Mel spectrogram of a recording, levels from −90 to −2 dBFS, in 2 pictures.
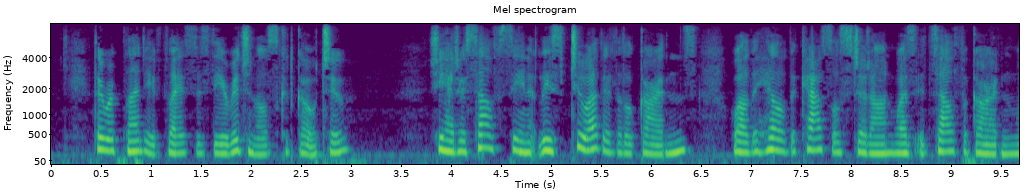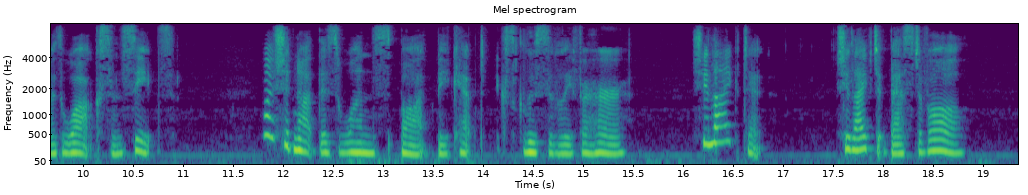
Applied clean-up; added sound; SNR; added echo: none; none; none; none.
